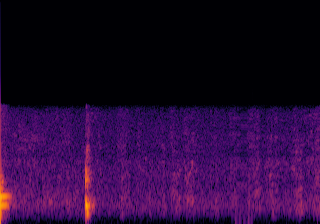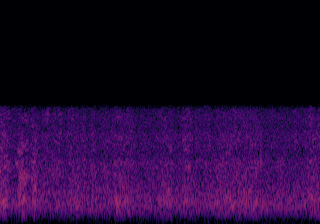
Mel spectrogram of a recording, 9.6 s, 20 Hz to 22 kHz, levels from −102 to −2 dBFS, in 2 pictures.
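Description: Speech over a telephone-band line, consistent with G.711 coding and running roughly 200 Hz to 3.6 kHz, with a few dropout problems. From 3.46 to 3.78 s the voice turns into a stiff, metallic buzz locked at 50 Hz that still loosely tracks the speech. That's robotic sound from repeated short buffers, likely caused by audio arriving too late so the player keeps looping the last chunk. A 50 Hz buzz fits a 20 ms buffer, and about half of that stretch sounds like repeats rather than fresh audio. Then there's packet loss with the last packet repeated in two places. At 4.76 to 4.78 s there's a small blip over 20 ms, which points to one lost packet being filled with a copy of the previous one. At 7.86 to 7.92 s it's a longer 60 ms hiccup with a brief 50 Hz buzz, sounding like about three packets in a row replayed.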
